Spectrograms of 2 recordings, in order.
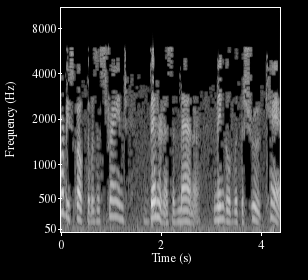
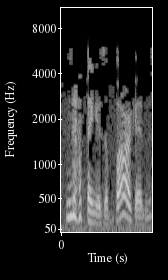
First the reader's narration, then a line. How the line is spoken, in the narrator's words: said the purchaser with a chuckle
